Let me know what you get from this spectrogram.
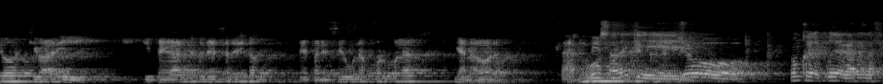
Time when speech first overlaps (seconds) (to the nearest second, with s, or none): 6 s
